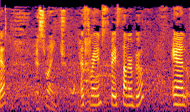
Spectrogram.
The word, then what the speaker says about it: Esrange: Esrange.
